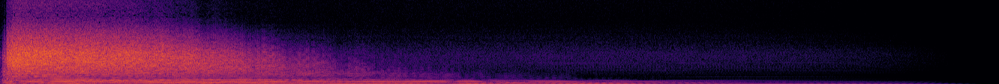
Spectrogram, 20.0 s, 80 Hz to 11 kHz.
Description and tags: Drop D Chord
2 Channel, Drop-D chord played on a Reverend Rocco through a Hughes&Kettner; Tubeman II on Distortion Channel
amp, bridge, chord, d, distortion, drop, guitar, humbucker, pickup, strings, tube, tuning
